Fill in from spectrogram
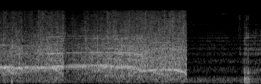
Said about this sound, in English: So the repeatedly calling him a liberal and dropping the cancel culture bomb and like the cheers and the jeers, it's weird. I don't know how I feel about it.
